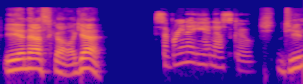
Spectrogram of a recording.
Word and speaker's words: Ionescu: People don't know how to say it. Ionescu.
